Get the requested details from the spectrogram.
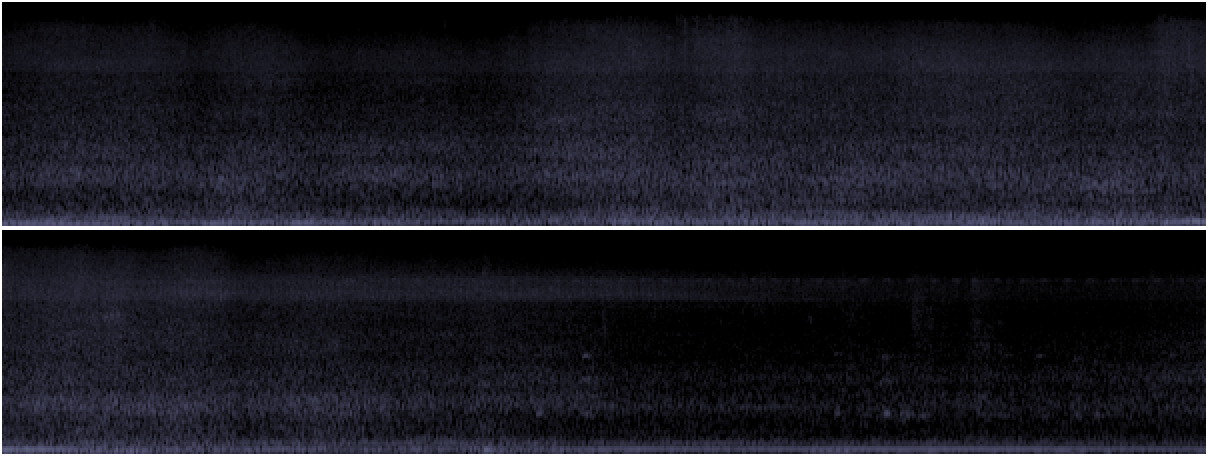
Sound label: City, Buffalo, Residential, Traffic, General; UberDuo; The ‘hood Audio Playset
